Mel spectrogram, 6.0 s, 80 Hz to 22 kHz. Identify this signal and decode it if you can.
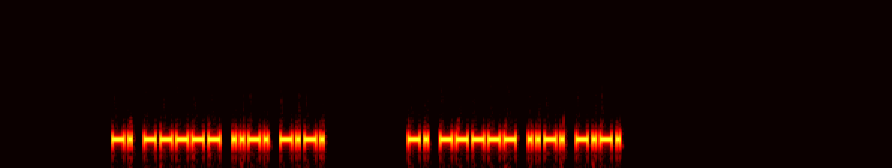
Morse code, heard as a keyed tone, about 46 wpm, 700 Hz. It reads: N0FC N0FC
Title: USA Call Signs - 4 Characters - Repeated 2x - 45wpm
